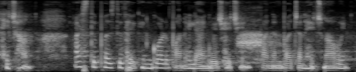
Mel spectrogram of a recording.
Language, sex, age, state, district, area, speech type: Kashmiri, female, 45-60, Jammu and Kashmir, Ganderbal, urban, spontaneous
